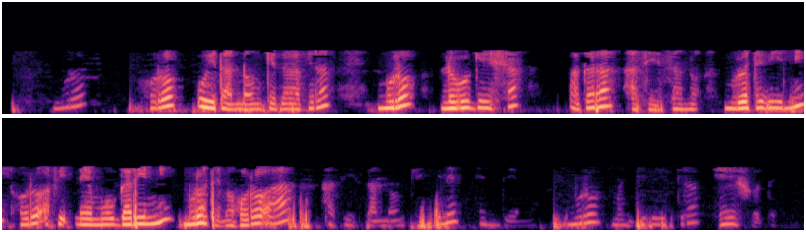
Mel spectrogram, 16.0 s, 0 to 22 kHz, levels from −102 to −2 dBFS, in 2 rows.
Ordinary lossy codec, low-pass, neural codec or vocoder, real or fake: MP3, 24 kbps; 3.6 kHz; none; real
